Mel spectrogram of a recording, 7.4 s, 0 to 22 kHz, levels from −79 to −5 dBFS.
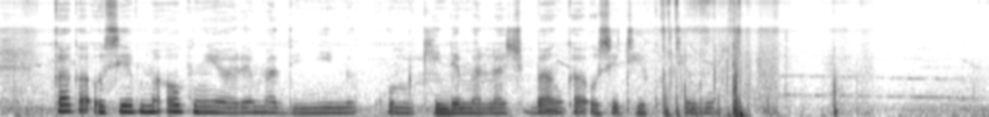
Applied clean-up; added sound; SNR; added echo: none; none; none; none.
